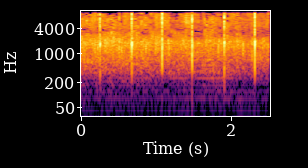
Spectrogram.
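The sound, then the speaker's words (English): A church audience claps in praise, a steady, even rhythm of crisp hand claps about two or three per second, with a dense wash of clapping underneath. “Go ahead and give Him a real good hand clap of praise tonight.”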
